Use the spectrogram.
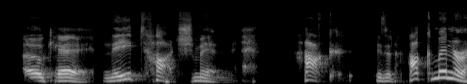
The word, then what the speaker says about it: Hochman: But Americans say Hawkman, so I'm an American, so I say Hawkman. Oh, so it is Hochman according to the No, Germans. it's like Hawk, like with like your back of your throat, but like Ah, talk like that.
